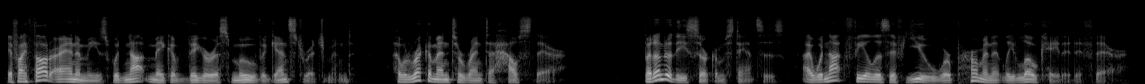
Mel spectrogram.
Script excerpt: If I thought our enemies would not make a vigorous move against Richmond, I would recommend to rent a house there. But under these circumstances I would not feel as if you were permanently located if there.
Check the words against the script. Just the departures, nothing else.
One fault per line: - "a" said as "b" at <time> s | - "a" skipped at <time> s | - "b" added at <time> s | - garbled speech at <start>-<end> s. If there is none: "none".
none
